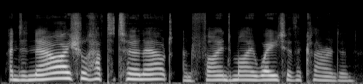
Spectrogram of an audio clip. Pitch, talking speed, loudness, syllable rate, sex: 210 Hz, 250 wpm, -16 LUFS, 5.0 syllables/s, female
